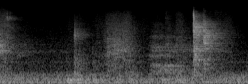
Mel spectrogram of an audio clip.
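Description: Quiet room with soft footsteps on a wooden floor and a pool cue being handled, giving two faint knocks about a second apart.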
